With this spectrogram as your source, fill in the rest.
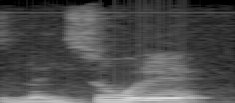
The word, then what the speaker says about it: leisure: W menos T menos L, esto es una L minúscula, que significa leisure, lo pronuncié muy mal, pero en inglés es leisure, en español es ocio.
